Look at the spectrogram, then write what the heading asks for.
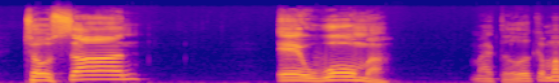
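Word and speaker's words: Evbuomwan: Apparently the N is silent.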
